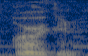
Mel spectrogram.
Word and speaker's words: Oregon: in Oregon or as I'm told the correct pronunciation Oregon Oregon I have always said it wrong all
